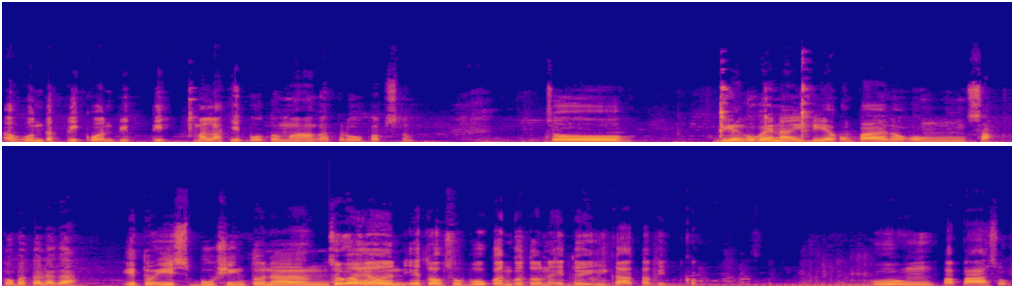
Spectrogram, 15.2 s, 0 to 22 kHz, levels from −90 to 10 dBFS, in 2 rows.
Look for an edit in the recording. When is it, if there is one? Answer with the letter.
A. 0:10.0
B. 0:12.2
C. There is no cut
A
